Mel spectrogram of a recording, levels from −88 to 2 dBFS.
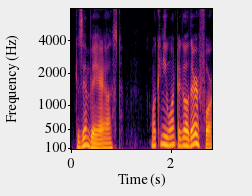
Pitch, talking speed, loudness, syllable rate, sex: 135 Hz, 210 wpm, -16 LUFS, 6.5 syllables/s, male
